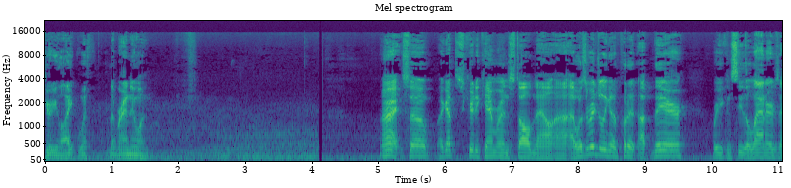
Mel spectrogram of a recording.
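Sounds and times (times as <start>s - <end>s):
low outdoor background rumble: 0.0s - 10.1s.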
